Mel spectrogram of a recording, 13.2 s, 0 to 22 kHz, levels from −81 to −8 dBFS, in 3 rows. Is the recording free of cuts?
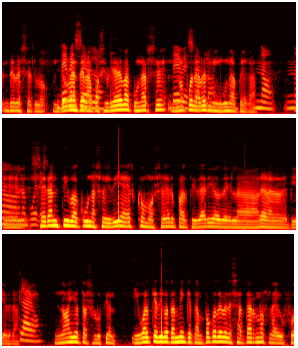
no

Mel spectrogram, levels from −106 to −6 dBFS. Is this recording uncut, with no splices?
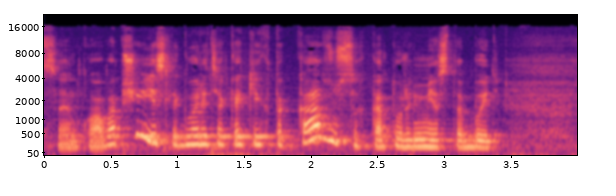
no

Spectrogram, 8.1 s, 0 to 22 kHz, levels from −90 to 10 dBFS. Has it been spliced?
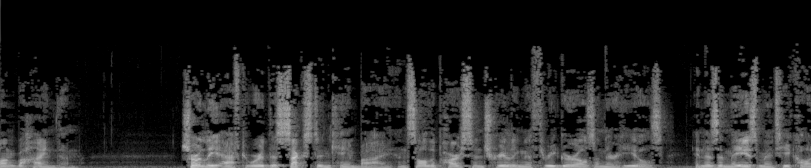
yes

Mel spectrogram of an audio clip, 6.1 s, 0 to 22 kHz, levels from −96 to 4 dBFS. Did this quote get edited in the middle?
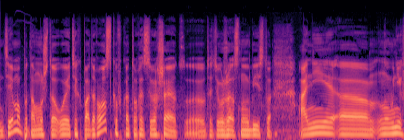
no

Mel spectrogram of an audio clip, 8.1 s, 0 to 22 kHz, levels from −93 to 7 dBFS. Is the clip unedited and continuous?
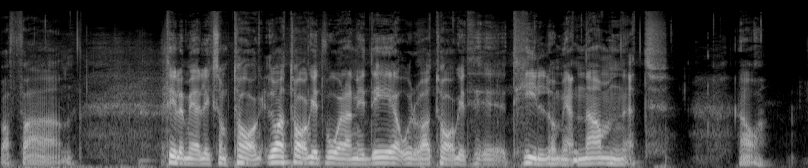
no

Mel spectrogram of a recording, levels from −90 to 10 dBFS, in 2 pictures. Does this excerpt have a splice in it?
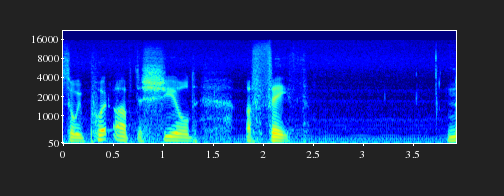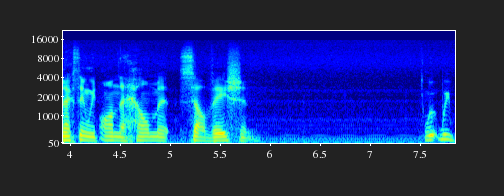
yes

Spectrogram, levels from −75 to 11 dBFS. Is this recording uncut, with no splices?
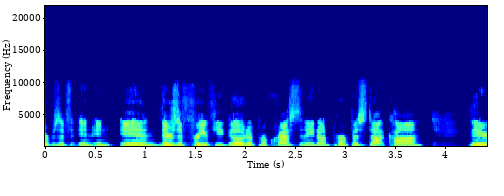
no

